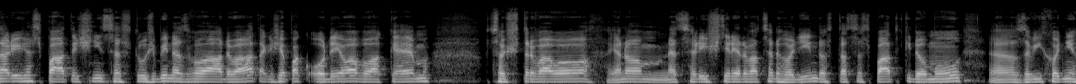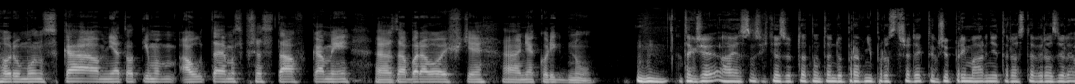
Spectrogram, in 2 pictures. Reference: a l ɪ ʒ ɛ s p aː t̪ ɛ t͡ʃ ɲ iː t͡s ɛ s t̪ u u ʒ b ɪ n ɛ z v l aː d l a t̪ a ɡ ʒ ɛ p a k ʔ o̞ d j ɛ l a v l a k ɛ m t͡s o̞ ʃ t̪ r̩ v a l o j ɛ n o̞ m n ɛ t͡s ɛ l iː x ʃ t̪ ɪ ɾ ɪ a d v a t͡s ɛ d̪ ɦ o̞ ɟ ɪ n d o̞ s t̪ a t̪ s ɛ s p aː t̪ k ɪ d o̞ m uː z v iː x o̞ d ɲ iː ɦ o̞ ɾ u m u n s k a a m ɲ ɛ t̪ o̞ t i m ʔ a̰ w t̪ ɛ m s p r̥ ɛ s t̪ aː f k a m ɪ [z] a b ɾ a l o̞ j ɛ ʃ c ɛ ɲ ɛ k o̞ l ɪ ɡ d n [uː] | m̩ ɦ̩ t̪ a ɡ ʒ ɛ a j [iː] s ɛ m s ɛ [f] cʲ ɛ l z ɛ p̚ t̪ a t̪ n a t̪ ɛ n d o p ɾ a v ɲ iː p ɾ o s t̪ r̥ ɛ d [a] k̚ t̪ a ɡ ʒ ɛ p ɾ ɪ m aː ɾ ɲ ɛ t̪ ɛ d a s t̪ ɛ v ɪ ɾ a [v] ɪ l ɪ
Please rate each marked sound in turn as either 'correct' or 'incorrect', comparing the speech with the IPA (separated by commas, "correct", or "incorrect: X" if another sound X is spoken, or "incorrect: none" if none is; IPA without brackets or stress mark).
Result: correct, correct, incorrect: aː, incorrect: x, incorrect: ɛ, incorrect: z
